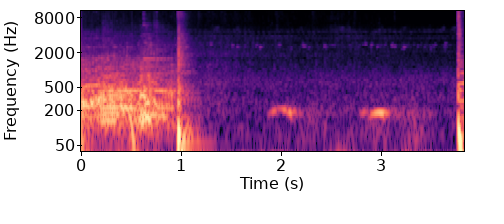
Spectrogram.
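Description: A lion roars loudly for about a second, then lets out two deep, short grunting moans spaced apart. A sharp thump cuts in midway and another near the end, with no talking.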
